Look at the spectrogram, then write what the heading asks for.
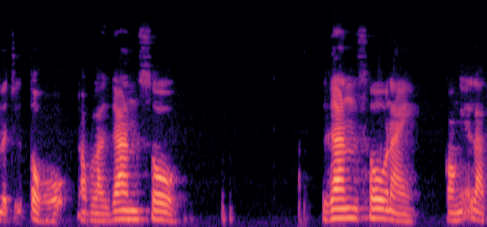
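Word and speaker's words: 元祖: Hán tự là chữ Nguyên và chữ Tổ đọc là ganso ganso này có nghĩa là tổ sư cha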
